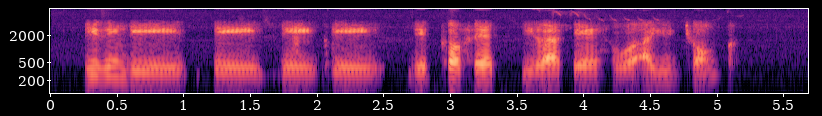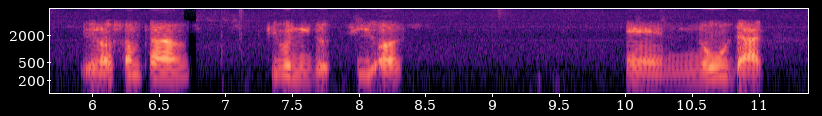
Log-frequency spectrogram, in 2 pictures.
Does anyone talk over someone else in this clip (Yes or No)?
No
